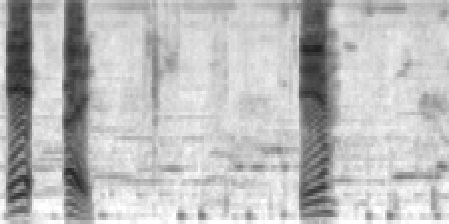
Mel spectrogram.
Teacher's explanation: कंठ और तालु से ए ऐ बोलते हैं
